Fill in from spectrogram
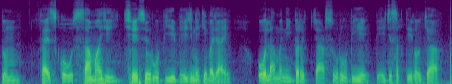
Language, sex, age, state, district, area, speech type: Urdu, male, 18-30, Delhi, East Delhi, urban, read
